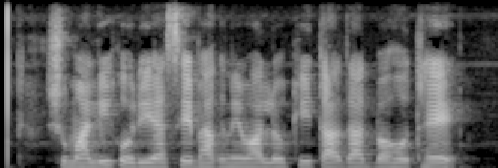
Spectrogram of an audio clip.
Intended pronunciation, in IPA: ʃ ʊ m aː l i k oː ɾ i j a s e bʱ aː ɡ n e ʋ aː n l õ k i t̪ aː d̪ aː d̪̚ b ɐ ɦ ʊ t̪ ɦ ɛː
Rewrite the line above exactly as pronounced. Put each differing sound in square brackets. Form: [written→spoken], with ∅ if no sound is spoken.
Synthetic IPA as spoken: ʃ ʊ m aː l i k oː ɾ i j a s e bʱ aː ɡ n e ʋ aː [n→∅] l õ k i t̪ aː d̪ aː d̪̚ b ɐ ɦ ʊ t̪ ɦ ɛː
